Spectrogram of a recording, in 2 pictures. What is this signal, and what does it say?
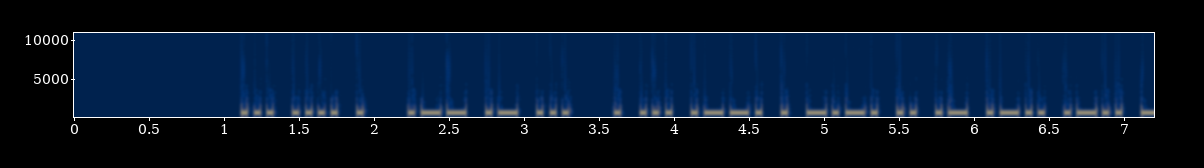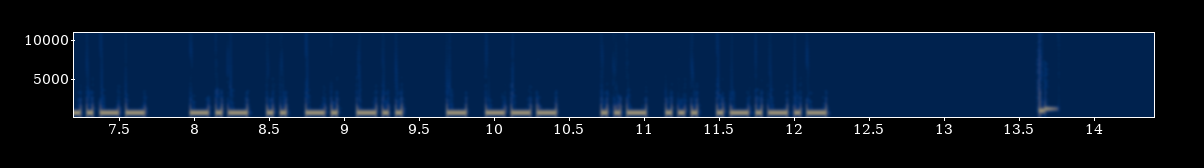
Morse code, heard as a keyed tone, about 28 wpm, 700 Hz. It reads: SHE WAS ESPECIALLY KIND TO US.
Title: Sentences from Top 700 Words 28wpm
